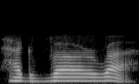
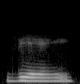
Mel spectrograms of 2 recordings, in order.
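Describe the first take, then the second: First: The word ends with a plain 'ah' sound. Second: The word ends with an added 'ee-ah' sound. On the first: The speaker calls it right. "It's um, Hagvara" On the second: The speaker calls it wrong. "No, it's not Hagvaria"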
